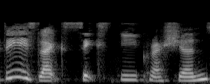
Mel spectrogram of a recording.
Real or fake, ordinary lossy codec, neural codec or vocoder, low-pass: fake; MP3, 32 kbps; codec, 16 kHz, 1 kbps, X-Codec, HuBERT features, trained on balanced general audio; 7.2 kHz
